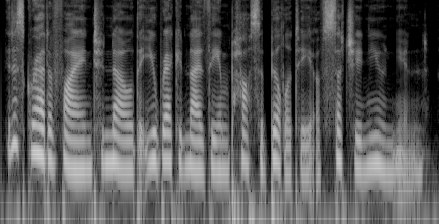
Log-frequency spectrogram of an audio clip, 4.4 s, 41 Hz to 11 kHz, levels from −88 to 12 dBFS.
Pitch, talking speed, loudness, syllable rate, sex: 175 Hz, 190 wpm, -21 LUFS, 5.9 syllables/s, female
